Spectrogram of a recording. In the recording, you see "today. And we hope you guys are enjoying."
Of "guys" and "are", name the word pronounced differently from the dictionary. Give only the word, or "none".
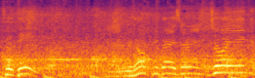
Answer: none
